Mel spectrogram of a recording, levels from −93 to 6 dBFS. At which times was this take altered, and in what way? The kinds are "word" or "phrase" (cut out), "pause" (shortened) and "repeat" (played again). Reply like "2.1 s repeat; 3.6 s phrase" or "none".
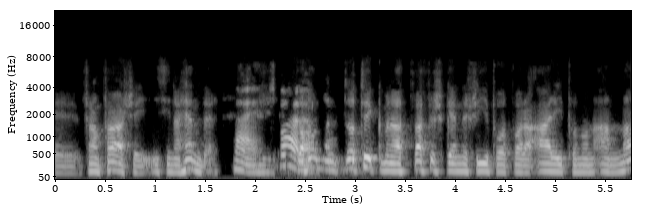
1.7 s pause; 3.9 s phrase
